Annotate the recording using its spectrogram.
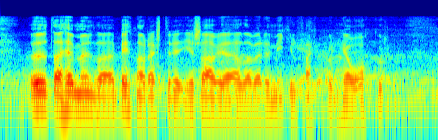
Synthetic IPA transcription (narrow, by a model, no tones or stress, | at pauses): œðʏt̪aðɦɛvmʏːnɪt̪apɪht̪nawɾɛst̪ɾɪðjɛsaːvɪaðɛðavɛɾðɪmiːcɪlfajhkʏnçaːwɔhkʏɾ̥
